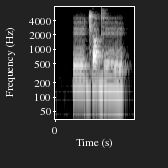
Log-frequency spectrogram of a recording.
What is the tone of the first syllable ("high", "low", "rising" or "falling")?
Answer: low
